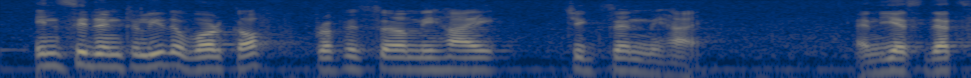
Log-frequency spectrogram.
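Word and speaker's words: Csikszentmihalyi: Shahar and also incidentally the work of Professor mihai Chen Mii and yes that's how you pronounce it I have referred to Professor seligman's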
